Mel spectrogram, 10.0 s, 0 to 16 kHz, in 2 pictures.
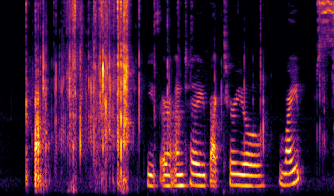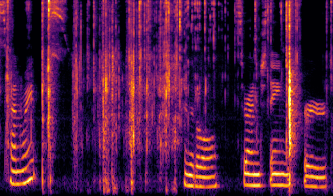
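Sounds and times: plastic wrapper crinkling: 0.4 - 4.0, 4.8 - 10.0.

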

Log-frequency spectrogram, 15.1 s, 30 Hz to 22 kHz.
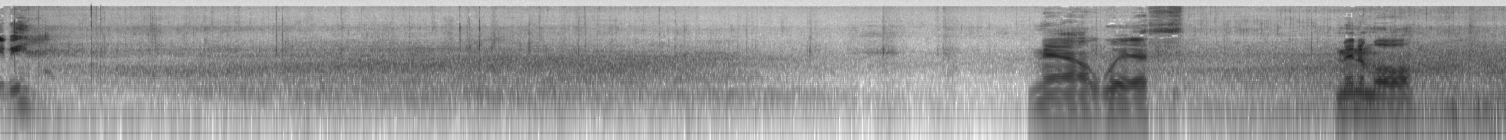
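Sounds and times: running water rushing: 10.6 - 15.0.

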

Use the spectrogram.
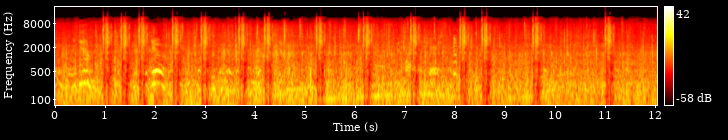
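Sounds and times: running footsteps on asphalt: 0.0 - 12.0.

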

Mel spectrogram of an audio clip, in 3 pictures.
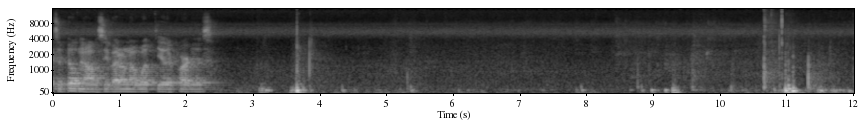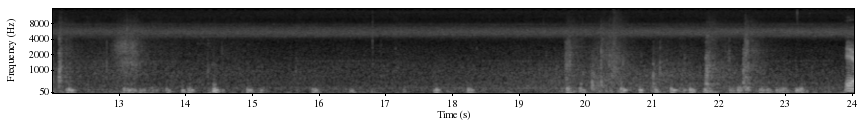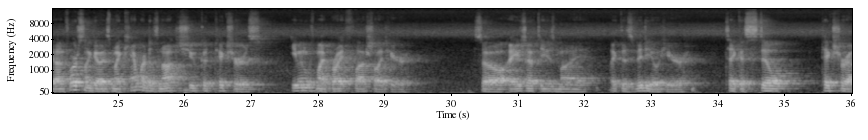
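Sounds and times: steady hiss: 0.0 - 36.0
faint footsteps: 2.7 - 18.5, 19.4 - 23.4.

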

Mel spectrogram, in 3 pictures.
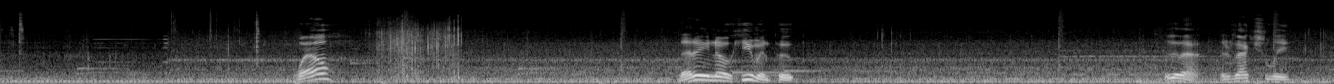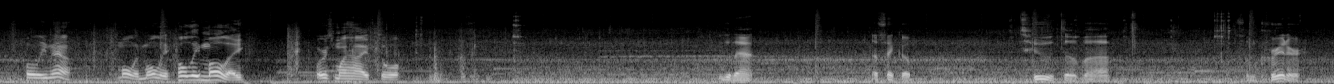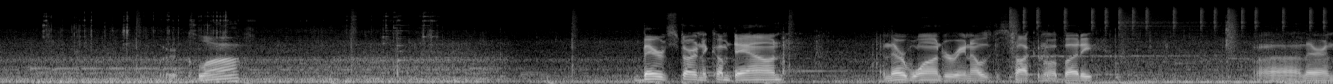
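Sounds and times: road noise: 0.0 - 40.0
truck engine hum: 0.0 - 40.0.

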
